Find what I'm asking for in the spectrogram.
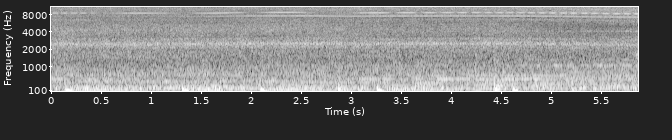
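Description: A business jet, a Citation Longitude in Microsoft Flight Simulator, roars steadily through its takeoff roll with a constant broad engine hum and faint periodic thumps, loud and unbroken with no talk.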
